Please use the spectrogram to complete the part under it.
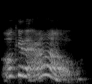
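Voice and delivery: ordinary talk

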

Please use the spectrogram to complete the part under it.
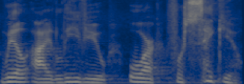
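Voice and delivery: slow, unvoiced, intimate whisper; whispered promise. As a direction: whisper Jesus's promise close. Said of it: "the same voice that Jesus speaks".

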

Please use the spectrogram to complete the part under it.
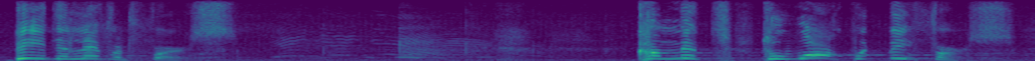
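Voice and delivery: high, loud preached call; voicing God from the pulpit, full force; preaching God's words. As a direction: lift it up as God's invitation.

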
